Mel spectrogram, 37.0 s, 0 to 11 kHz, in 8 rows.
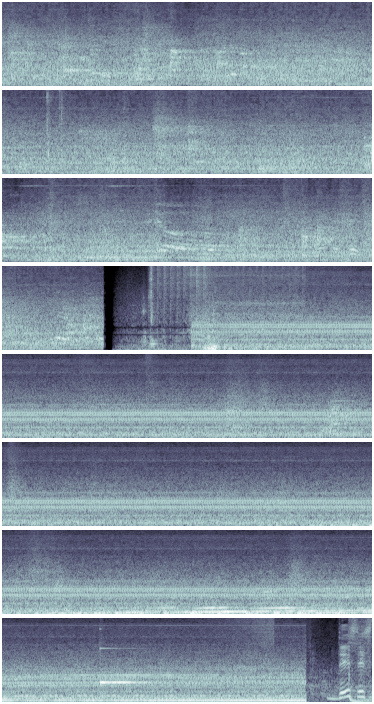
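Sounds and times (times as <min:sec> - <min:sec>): motor spinning up: 0:16.1 - 0:17.8, 0:27.6 - 0:33.7, 0:34.6 - 0:36.2
steady machine hum: 0:16.2 - 0:37.0.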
